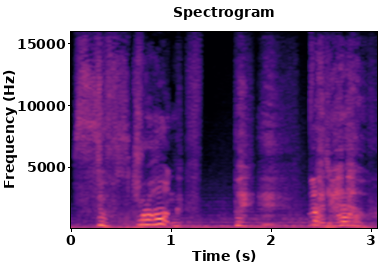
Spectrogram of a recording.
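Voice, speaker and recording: An actress playing a haughty, mocking villainess in a video game cutscene, with a condescending, theatrical delivery. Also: female voice, sits high, lively intonation, very slow, over music, heavily acted. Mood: shocked, desperate. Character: haughty, mocking villainess, a scornful foreign diplomat and harbinger.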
